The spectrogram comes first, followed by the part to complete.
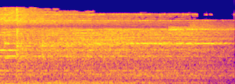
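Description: News-bulletin intro music: a held synthesized chord over deep bass, fading away toward the end.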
